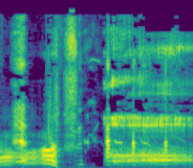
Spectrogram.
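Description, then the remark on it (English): A voice imitates the straining grunts and groans of a fisherman in a boat hauling in a fish, with a brief pause before a longer strained, breathy effort sound, fairly loud. “They're out in a boat, and every time he'd pull in a fish, and it could be a minnow, he'd be efforting so much.”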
